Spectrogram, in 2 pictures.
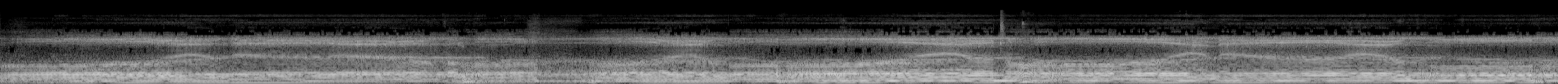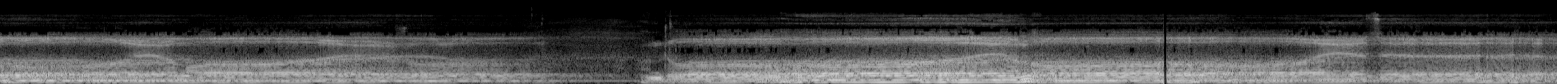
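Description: Buddhist monks chanting a prayer together in a low, drawn-out, droning melody. The chant fades and breaks off briefly a little past twenty seconds in, then resumes.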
